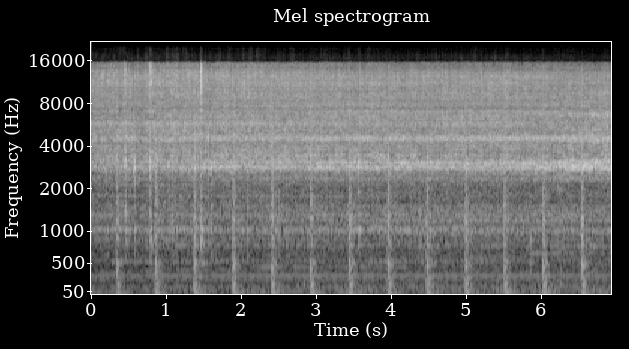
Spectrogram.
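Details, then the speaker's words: Breville Barista Express steam wand frothing milk for latte, wand tip about 1 cm in the milk, pitcher adjusted for the hiss sound: high steady hiss with soft regular ticking about twice a second as air is drawn in; normal, proper frothing. "and feel the temperature by holding the pitcher occasionally you can introduce more bubbles by that hits sound that looks good"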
